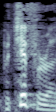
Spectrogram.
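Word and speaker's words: Potipherah: Potipharah is actually the way that's pronounced.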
